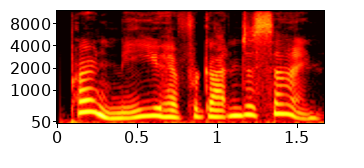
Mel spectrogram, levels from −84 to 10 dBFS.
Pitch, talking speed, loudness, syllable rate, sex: 215 Hz, 250 wpm, -15 LUFS, 6.5 syllables/s, female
